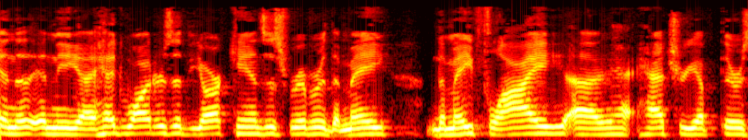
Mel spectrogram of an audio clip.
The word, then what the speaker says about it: Arkansas: Now, the Arkansas River is spelled like Arkansas, but we pronounce it Arkansas River as it goes out of Colorado through Kansas.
